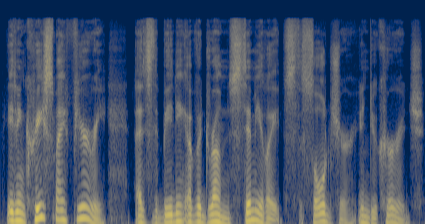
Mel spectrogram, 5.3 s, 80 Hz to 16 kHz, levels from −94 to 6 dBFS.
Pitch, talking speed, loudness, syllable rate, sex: 115 Hz, 170 wpm, -20 LUFS, 5.5 syllables/s, male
